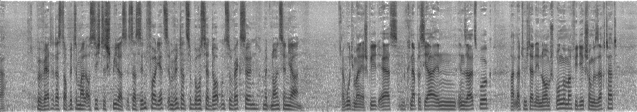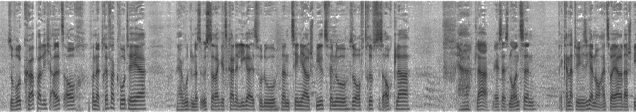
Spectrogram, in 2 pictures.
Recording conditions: busy venue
